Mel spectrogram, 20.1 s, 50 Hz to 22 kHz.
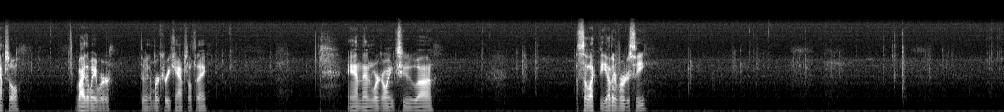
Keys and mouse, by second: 0.8 b, 3.5 click, 5.0 middle click, 6.8 g, 9.9-10.9 drag, 13.5-14.9 middle drag, 14.9 b, 16.1 s, 19.2 ctrl+z.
